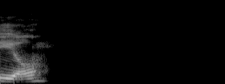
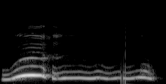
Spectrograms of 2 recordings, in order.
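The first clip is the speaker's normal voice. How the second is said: high falsetto whoop; a cheerful high cheer; excited whoop; 12 semitones higher than usual. Real, not acted. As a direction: let out a whoop of delight. Celebrating the gold coin.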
